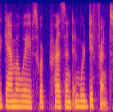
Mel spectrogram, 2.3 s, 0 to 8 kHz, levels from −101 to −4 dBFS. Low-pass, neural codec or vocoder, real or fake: 7.2 kHz; none; real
